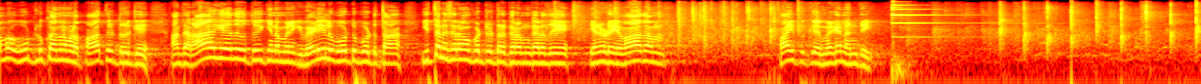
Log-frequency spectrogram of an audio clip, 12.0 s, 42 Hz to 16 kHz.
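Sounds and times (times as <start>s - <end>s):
audience hand clapping: 5.4s - 12.0s
sharp metallic ding: 8.9s - 10.0s.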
